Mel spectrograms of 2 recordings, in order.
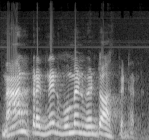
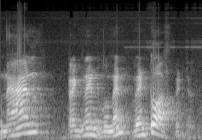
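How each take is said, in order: First: There is a pause right after 'pregnant'. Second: There is a pause right after 'man'. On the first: The man is pregnant and the woman went to the hospital. "మగవాడు గర్భం దాల్చాడు, మహిళ ఆసుపత్రికి వెళ్ళేది meaning వస్తుంది" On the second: A man and a pregnant woman went to the hospital. "Gap మార్చాం అంతే... meaning ఏమైంది, ఒక మనిషి ఒక గర్భిణీ స్త్రీ ఆసుపత్రికి వెళ్ళారు"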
